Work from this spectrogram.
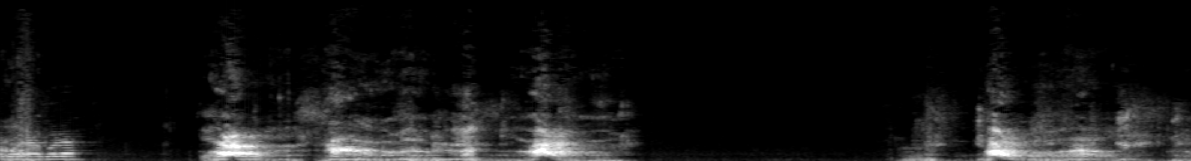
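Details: Chihuahua cross dogs engaged in aggressive play: a harmonic bark-like yelp opens, then clustered snarling growls, a pause of nearly two seconds, and another burst of growling.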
